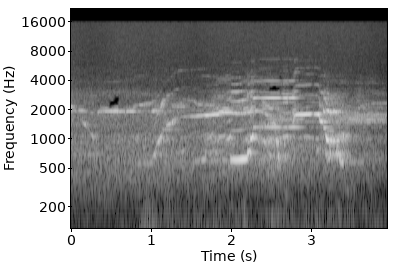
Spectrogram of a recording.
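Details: Bull elk in rut in Rocky Mountain National Park, wavering whistled tones bending up and down through several overlapping harmonics, swelling louder midway and fading near the end.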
